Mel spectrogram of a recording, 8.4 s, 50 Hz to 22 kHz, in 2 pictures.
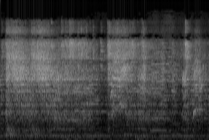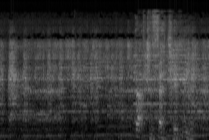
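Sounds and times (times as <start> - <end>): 
two domestic dogs barking and snarling at each other: 0.1 - 6.1
speech: 7.2 - 8.2.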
